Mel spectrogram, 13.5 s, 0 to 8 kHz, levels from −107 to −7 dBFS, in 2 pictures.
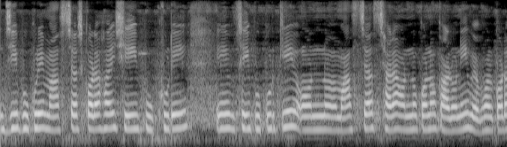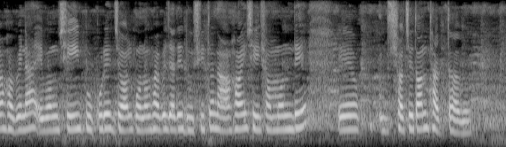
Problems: constant background noise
